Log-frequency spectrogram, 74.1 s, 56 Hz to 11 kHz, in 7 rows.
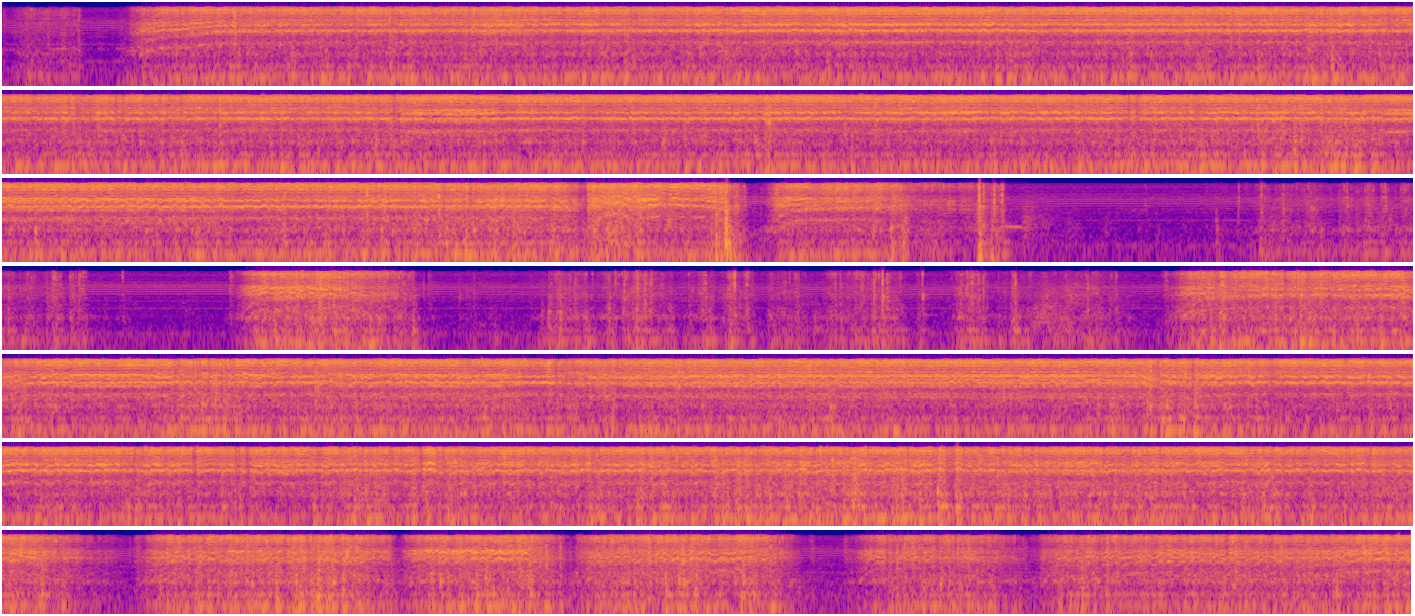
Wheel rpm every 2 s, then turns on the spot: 70, 230, 230, 230, 230, 230, 230, 230, 230, 230, 230, 220, 220, 150, 20, 20, 30, 60, 20, 30, 130, 210, 220, 210, 210, 220, 230, 230, 230, 210, 220, 210, 120, 130, 120, 90, 160.
28-32 34-40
